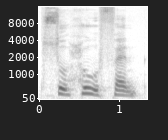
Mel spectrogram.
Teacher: صاد موٹا ہے، سو حو باریک ہے، صحفاً، ٹھیک ہے۔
